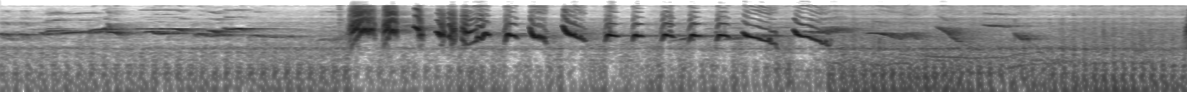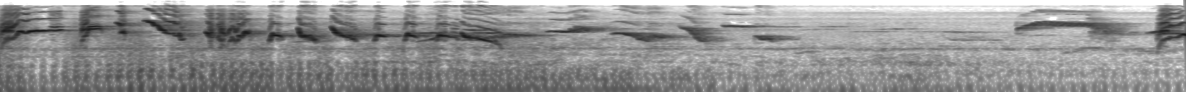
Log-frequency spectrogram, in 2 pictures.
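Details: Magpie-robin sharp, clear provoking song: a fast even series of ringing notes, a pause with a passing engine-like rumble, then another rapid run of bright notes and scattered whistles, with steady background hum.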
